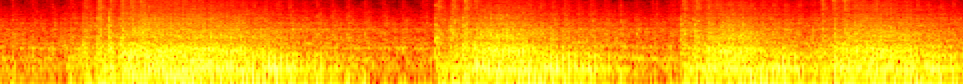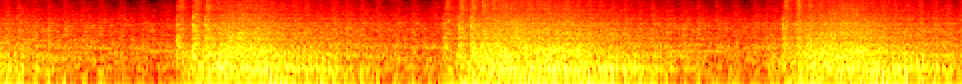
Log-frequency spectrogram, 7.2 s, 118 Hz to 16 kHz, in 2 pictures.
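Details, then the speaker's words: Honda Vario 150 scooter at 93,000 km, overdue for an oil change run on cooking oil mixed with a little Shell Rimula R4X, before the change: smooth revs rising and falling about once a second, no knocks or rattles; engine healthy, light pull. "Nah itu tadi Mbah suaranya masih halus tarikan masih enteng dan performa masih enak Mbah"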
